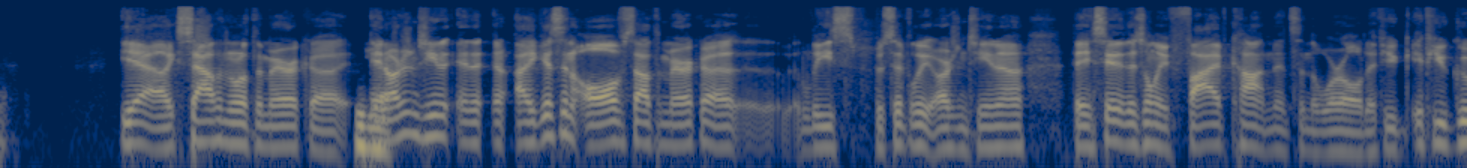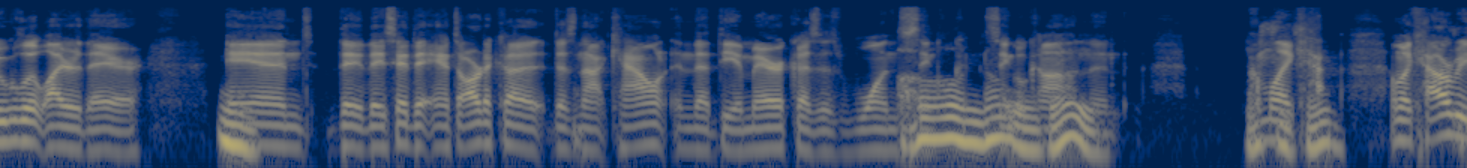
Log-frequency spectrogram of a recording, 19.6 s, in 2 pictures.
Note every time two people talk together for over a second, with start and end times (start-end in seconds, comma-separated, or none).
15.8-17.2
